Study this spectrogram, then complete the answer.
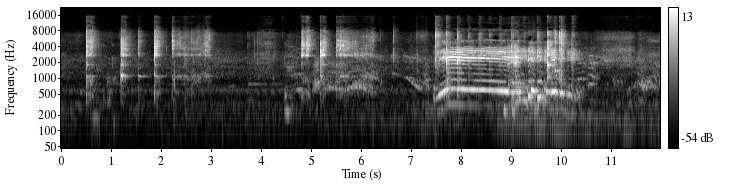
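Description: Metal spoons clink against dishes while serving spicy fried noodles, a series of sharp scraping taps mixed with lively talk and a voice nearby.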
